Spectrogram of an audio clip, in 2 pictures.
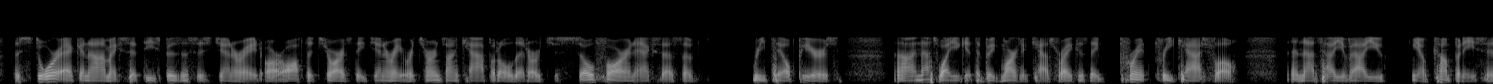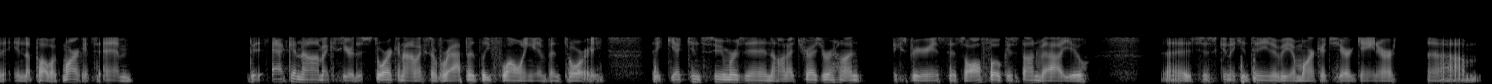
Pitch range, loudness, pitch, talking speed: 85-110 Hz, -34 LUFS, 95 Hz, 190 wpm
